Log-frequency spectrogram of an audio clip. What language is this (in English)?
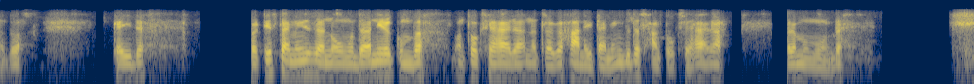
Manipuri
